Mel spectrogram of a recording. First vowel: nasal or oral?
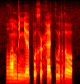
nasal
